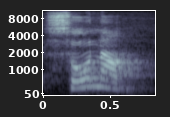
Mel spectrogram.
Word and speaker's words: सोना: And the next one is sona, to sleep. Mujhe sona hai. And that's pronounced मुझे सोना है.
